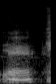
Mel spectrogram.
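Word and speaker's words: Geschichte: 그 독일어로 그 역사라는 게시이테라는 말이 있는데 그거를 거의 정립한 사람이 이 사람이에요. – 게시이테? – 네. – 어, 이름 어감 쉽지 않은데? – 네, 좋은데요? – 독일어 역사를 게시이테라고 해요. – 게시이테?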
